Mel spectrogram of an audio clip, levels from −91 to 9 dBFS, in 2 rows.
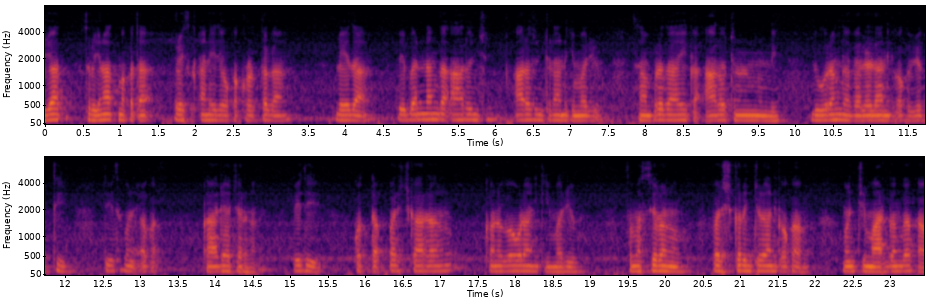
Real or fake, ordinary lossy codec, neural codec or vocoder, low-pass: fake; none; codec, 16 kHz, 16 kbps, FunCodec, trained on Chinese and English, 50 frames a second; 7.2 kHz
